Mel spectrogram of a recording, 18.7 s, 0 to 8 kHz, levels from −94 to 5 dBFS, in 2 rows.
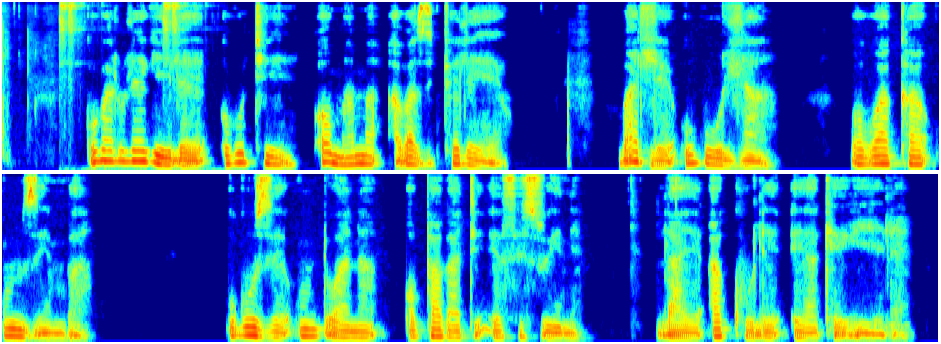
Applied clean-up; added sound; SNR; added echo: none; Tambourine; 9 dB; none.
